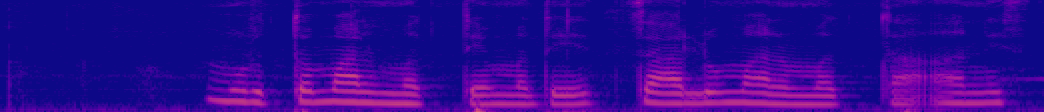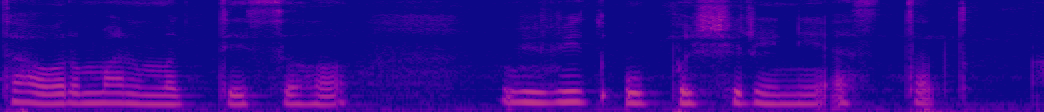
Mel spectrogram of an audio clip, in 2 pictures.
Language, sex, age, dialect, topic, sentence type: Marathi, female, 31-35, Northern Konkan, banking, statement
